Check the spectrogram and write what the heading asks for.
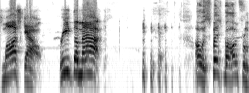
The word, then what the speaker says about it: Moscow: It's not Moscova, idiot. It's Moscow.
